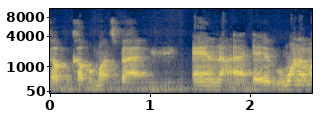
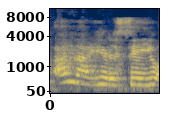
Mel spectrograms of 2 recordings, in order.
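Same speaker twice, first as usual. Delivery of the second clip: mock lady; 13 semitones higher than usual.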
